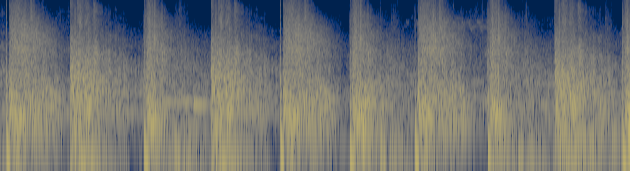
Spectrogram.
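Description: Rapid bursts of gunfire repeat about once a second in World of Warcraft Classic as ammunition runs down, each sharp crack trailing off before the next, loud and steady with no talk over them.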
